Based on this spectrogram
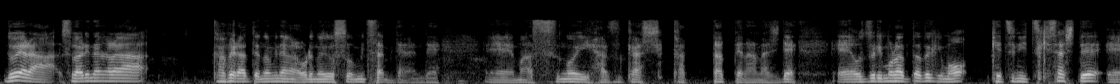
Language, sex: Japanese, male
